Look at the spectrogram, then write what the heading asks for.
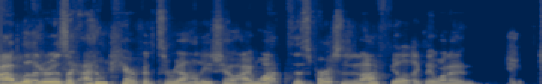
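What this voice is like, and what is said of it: Usual voice. Nothing is said of it.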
